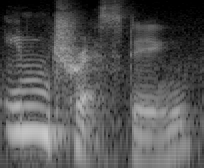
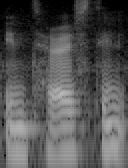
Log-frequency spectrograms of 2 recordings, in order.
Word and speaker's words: interesting: Okay, has dicho interesting. No. Interesting. ¿Cómo se dice? Interesting. Tiene 3 sílabas.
